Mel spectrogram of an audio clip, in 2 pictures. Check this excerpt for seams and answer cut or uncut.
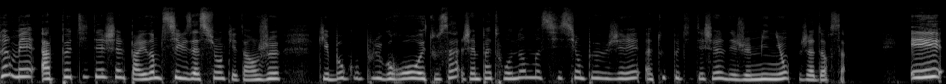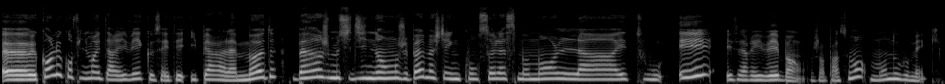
cut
